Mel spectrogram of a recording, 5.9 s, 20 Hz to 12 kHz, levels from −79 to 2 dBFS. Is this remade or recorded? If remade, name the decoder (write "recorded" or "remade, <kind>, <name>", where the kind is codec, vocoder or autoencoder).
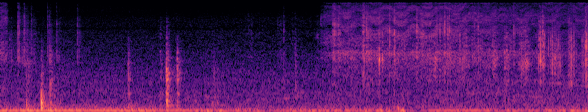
recorded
